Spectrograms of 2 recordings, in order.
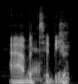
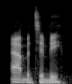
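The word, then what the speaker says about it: Abitibi: help me hi what do you want to pronounce or ABV ab ab I got to think about AB like ABA ABA Tibi ABA Tibi yeah if you're anywhere near ABA Tibi right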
